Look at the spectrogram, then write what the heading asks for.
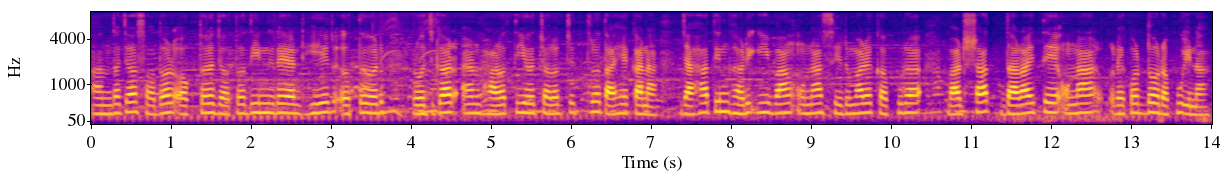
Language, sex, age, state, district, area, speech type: Santali, female, 18-30, West Bengal, Birbhum, rural, read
